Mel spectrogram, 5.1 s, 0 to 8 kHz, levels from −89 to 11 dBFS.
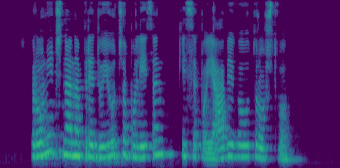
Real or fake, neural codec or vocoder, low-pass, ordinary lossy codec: real; none; none; none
